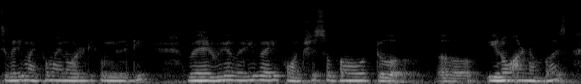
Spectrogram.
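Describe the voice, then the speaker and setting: A woman's fairly low, dark and mellow voice, somewhat breathy, in a monotone, flat delivery at a very fast pace, with audible room echo. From India, Mumbai. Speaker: creative professional and vlogger. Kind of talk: casual storytelling.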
